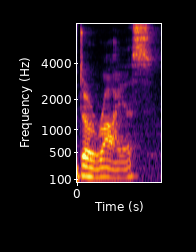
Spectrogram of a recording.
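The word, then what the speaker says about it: Dārayavauš: uh this of course looks like Darius it's pronounced dasas and that's okay you can call him Darius and people will know who you're talking about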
